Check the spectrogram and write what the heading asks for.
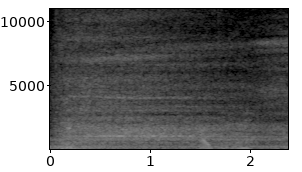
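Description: A long, steady breath out on a cue to exhale, as part of a breathing exercise.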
